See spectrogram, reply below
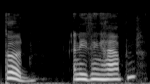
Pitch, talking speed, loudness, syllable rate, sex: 240 Hz, 120 wpm, -16 LUFS, 8.0 syllables/s, female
